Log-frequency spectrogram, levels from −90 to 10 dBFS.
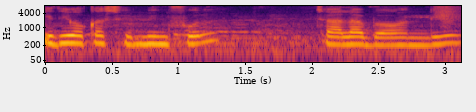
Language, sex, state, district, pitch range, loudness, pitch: Telugu, female, Telangana, Nalgonda, 215-240 Hz, -16 LUFS, 225 Hz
